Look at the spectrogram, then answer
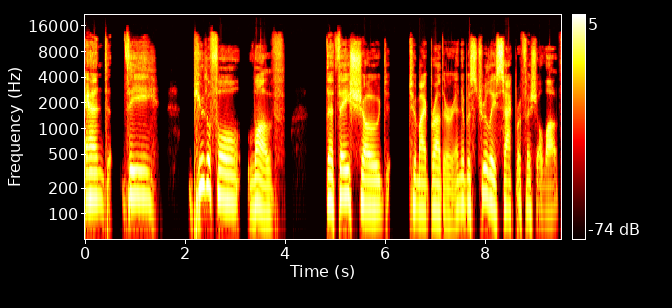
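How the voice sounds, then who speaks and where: Speaking with a Midwestern American accent, a man talks at a very slow pace with lively intonation and long, frequent pauses, in a dry, close sound with no echo and a very clean recording with a silent background. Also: medium pitch for a man. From US Midwest, southern Indiana. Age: 70s. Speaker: archbishop. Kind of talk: interview conversation.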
